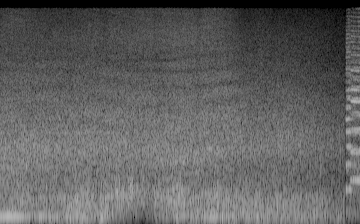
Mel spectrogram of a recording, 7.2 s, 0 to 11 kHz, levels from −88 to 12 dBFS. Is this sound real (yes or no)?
yes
